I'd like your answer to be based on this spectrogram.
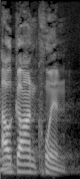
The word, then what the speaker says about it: Algonquin: So anyway, Thomas is getting into the Algonquian... am I saying it right? – Algonquin. – Quinn.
